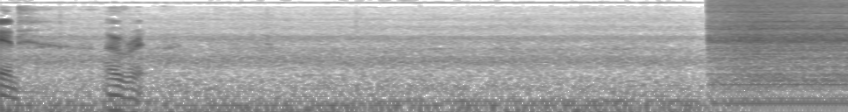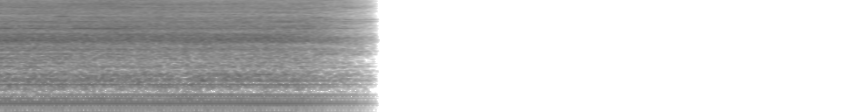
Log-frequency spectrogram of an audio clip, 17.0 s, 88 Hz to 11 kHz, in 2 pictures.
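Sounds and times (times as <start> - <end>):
sawmill engine running: 0.0 - 12.3
band blade sawing timber: 7.1 - 12.2.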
